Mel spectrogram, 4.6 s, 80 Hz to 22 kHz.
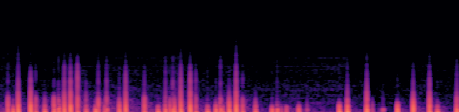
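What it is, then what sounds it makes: Cork being tapped. A cork object is tapped close to a FIFINE K690 microphone in a fast, uneven run of taps, with a brief pause near the three-second mark. Each tap is a deep, bassy, muffled thump centered low around 86 Hz that dies away almost instantly, with no bright ring.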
